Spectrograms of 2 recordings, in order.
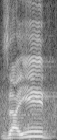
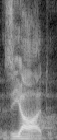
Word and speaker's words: Ziad: And I may have mispronounced the name. Ziad is what I should have said, Keldani.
